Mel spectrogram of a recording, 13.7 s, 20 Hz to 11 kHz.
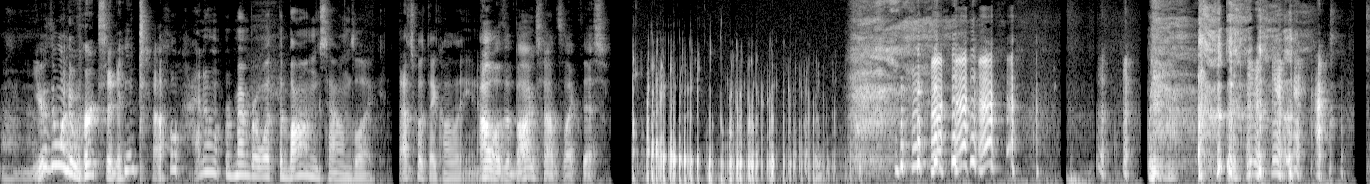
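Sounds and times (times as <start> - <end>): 
speech: 0.3 - 7.7, 9.3 - 10.1
rough coughs: 11.5 - 13.4.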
